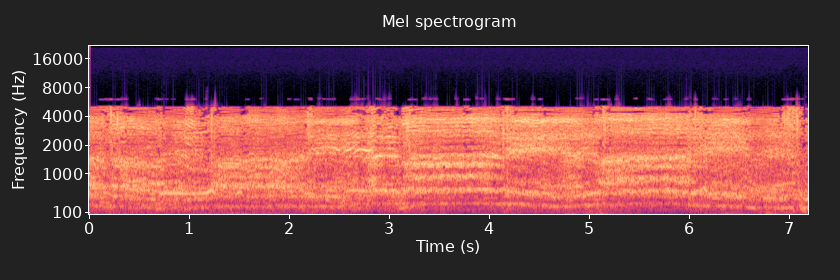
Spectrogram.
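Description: A crowd of men chanting together in unison, a matam mourning chant, loud and unbroken.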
